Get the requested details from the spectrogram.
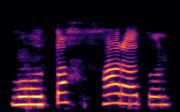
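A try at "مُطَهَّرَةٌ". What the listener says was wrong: মুতাহহারাতুন। মু টান হয়ে যাচ্ছে আপু। মিমে টান হচ্ছে, টানটা হবে না। মুতাহহারাতুন।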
